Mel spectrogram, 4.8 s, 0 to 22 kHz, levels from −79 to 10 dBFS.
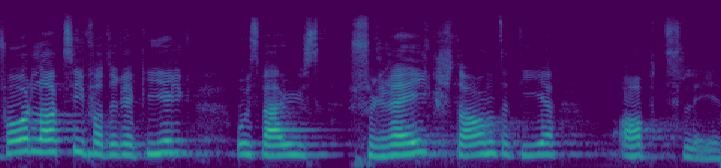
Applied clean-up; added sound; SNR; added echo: neural mask model Resemble Enhance denoiser.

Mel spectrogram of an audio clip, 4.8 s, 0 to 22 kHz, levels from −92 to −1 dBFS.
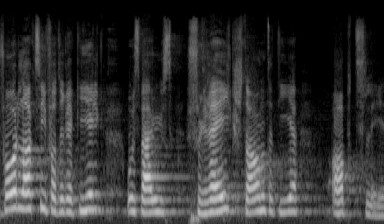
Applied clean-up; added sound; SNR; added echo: none; none; none; none.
